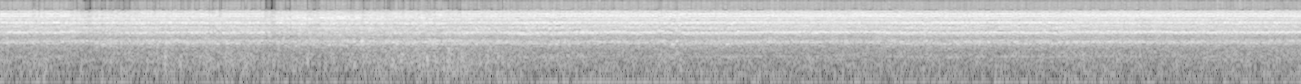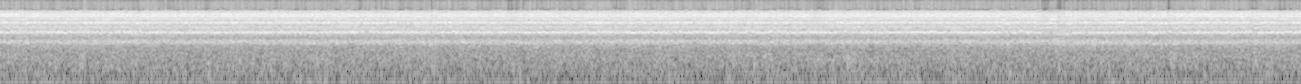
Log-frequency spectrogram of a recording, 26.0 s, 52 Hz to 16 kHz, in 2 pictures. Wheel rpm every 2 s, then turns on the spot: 230, 220, 220, 220, 220, 220, 230, 230, 230, 240, 230, 230, 230.
none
